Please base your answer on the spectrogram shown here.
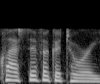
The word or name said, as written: classificatory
